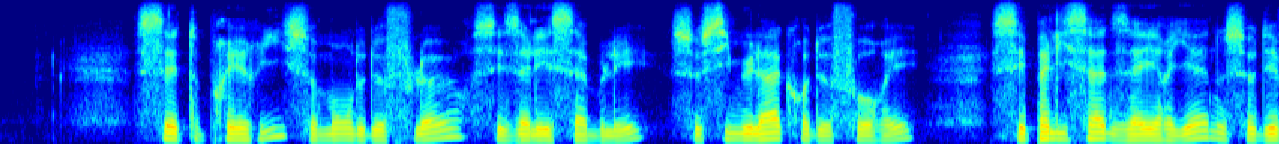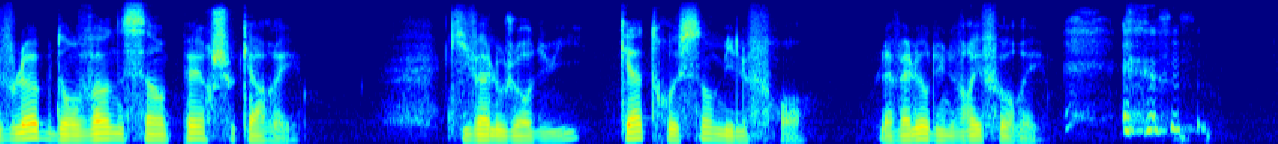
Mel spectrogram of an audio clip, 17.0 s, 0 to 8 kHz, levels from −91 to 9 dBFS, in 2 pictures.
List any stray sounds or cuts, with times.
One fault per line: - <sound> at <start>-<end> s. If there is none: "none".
- laugh at 15.6-16.6 s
